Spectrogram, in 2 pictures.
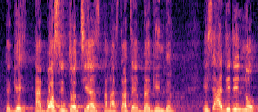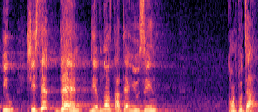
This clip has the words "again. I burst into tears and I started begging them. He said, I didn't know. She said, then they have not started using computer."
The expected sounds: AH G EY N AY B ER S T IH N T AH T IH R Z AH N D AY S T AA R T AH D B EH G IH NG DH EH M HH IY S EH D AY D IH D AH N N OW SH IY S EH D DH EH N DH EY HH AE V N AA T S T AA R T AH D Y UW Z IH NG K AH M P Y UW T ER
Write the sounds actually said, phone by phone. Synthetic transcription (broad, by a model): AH G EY N AY B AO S IH N T AH T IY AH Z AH N AY S T AA T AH D B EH G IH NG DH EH M HH IY S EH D AY D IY D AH N N OW SH IY S EH D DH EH N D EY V N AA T S T AA T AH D Y UW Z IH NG K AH M P Y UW T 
